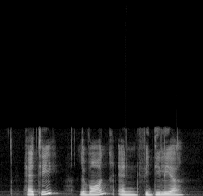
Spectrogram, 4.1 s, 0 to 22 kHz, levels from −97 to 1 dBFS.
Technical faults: clock drift buffer slips

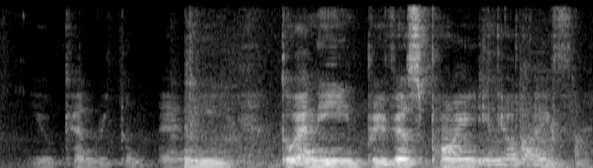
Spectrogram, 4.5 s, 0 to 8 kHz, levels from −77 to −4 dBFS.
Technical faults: sudden gain jump

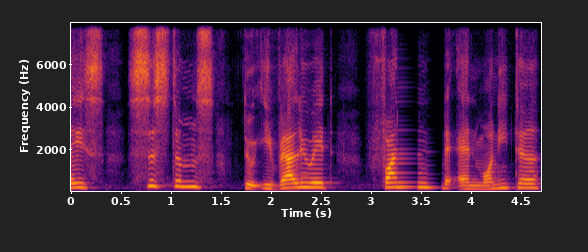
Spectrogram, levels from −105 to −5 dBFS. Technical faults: call audio freeze

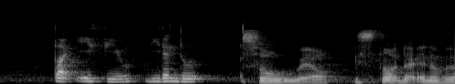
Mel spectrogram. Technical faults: section at the wrong speed

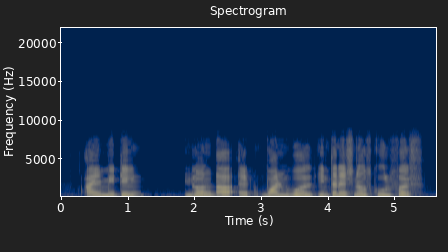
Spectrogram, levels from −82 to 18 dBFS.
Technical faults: repeated packet loss (robotic sound)

